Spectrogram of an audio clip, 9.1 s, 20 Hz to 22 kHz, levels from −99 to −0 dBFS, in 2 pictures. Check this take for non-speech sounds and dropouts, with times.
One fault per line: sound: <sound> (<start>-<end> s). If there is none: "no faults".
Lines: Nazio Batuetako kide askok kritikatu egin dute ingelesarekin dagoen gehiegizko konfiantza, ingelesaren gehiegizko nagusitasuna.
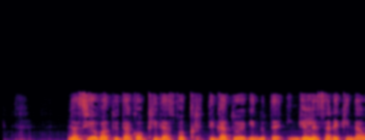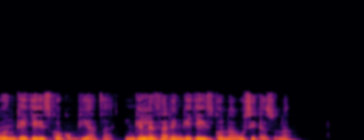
no faults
